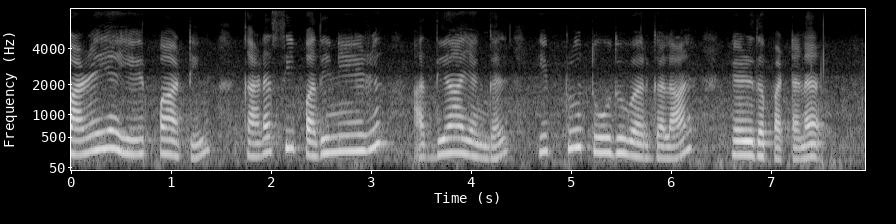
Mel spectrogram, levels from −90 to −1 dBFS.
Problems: constant background noise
